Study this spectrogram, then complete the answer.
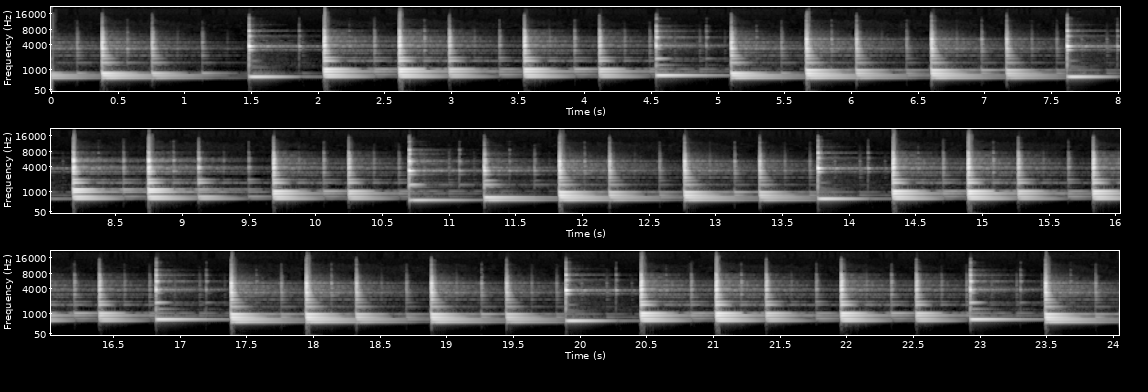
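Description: A GarageBand xylophone plays a repeating sequence of bright struck chords in a steady rhythm, each hit ringing briefly, close and clear with no talking.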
